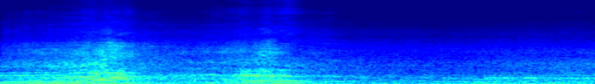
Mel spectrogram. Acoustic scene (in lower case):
street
